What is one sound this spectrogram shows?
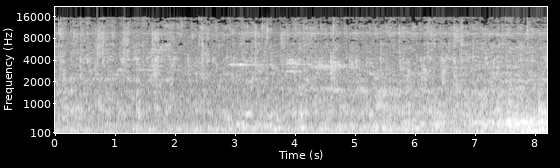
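A power drill whirs into a plastic can.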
